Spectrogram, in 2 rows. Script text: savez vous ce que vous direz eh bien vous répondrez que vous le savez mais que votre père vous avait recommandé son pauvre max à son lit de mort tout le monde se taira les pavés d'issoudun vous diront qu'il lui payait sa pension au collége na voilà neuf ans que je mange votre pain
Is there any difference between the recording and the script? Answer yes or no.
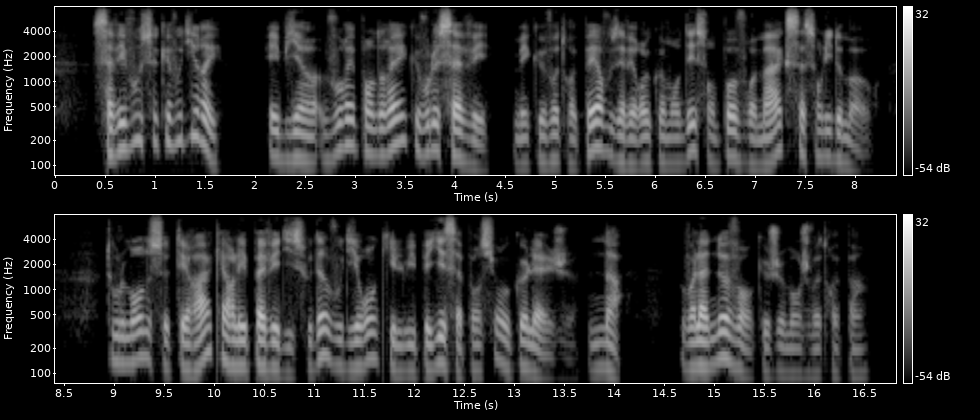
yes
